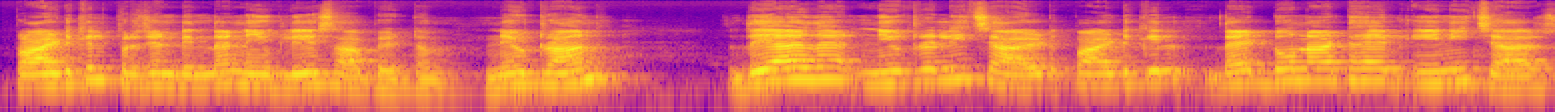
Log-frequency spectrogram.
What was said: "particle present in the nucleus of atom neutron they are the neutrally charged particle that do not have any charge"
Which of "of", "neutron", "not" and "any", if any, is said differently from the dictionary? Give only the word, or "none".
of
